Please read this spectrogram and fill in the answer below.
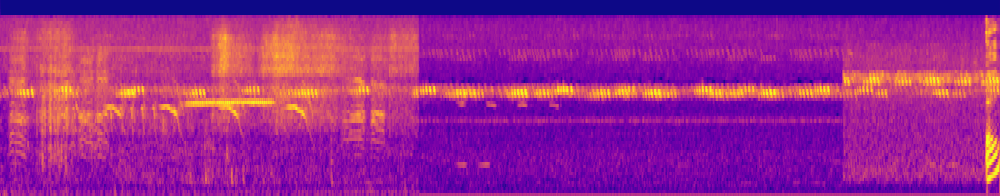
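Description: Wild-bird calls, a handful of short rising-and-falling whistles, over a steady pulsing insect trill. About four seconds in the birds stop and the insect trill carries on alone, shifting a little higher near the end.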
